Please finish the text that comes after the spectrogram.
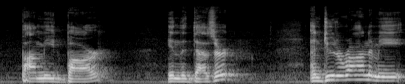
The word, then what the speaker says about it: במדבר: Numbers is Bamidbar, Bamidbar, in the desert.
